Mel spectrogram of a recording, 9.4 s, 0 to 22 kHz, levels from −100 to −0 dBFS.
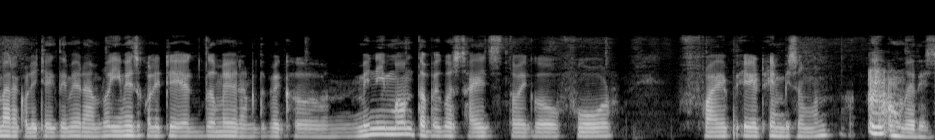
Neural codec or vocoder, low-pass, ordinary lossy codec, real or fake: codec, 16 kHz, 16 kbps, FreqCodec, larger model; none; none; fake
